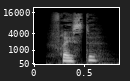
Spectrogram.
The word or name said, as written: frist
